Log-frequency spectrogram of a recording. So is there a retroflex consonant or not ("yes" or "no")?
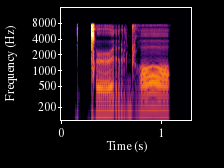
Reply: yes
